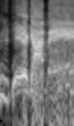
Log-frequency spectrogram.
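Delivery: screaming. A witness questioned in court about false statements cries out, screaming. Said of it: "The witness will lower his voice".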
